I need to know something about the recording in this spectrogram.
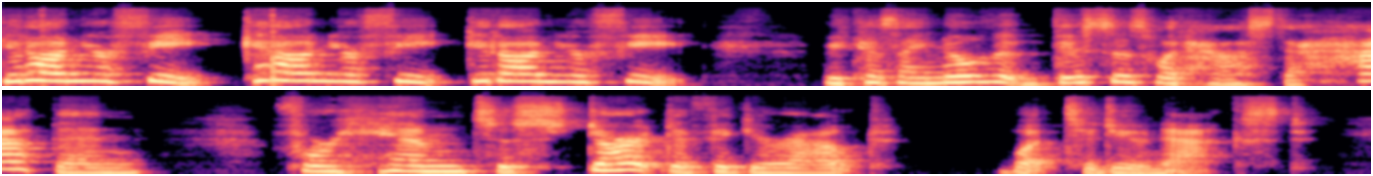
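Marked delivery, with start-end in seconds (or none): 0.0-2.4 insistent repeated shout, pitched up. Retelling watching a kayaker in rushing water, speaker repeats what they yelled: retelling a yell. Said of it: "I'm yelling".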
